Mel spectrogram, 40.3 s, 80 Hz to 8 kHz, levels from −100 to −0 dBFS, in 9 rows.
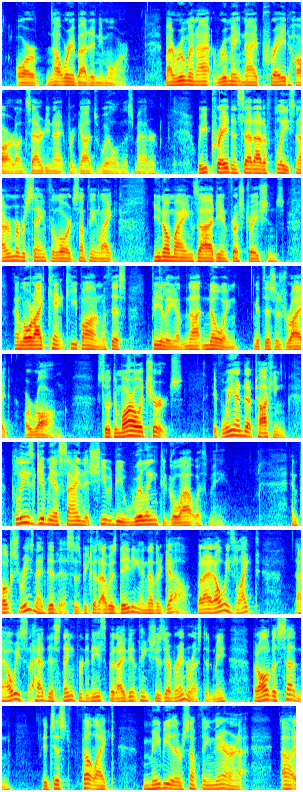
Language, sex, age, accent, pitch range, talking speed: English, male, 50-69, American, 105-140 Hz, 210 wpm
